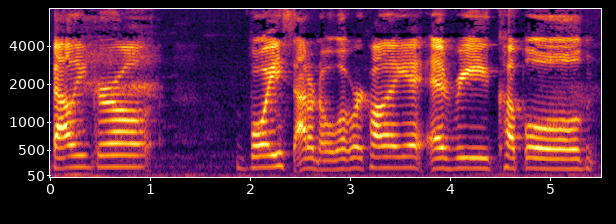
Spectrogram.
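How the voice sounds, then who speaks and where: A woman's voice: lowish voice, little pitch movement, measured pace. A woman co-hosting a live-streamed chat podcast. She teases her co-host, laughs often and reads viewer comments aloud.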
